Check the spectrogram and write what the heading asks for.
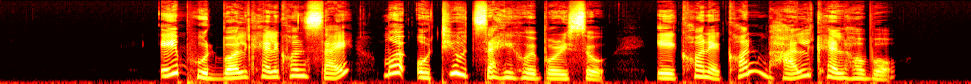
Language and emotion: Assamese, happy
